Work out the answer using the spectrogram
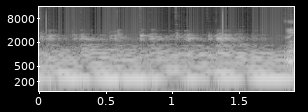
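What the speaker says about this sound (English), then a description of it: "It should be your A and your D string should be the exact same." A sustained electric guitar note rings out steadily, the A and D strings tuned to the same pitch with a slight shimmering beat between them, then fades as it is damped.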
